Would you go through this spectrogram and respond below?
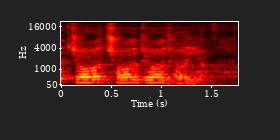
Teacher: च वर्ग का उच्चारण स्थान तालु हो जाएगा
